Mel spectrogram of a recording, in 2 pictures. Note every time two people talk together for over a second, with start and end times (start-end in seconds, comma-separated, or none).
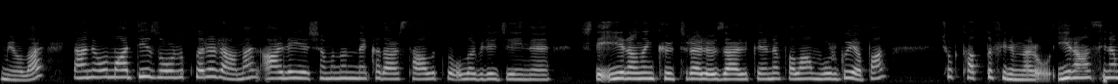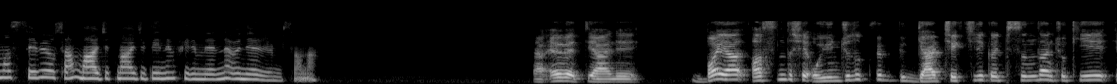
none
